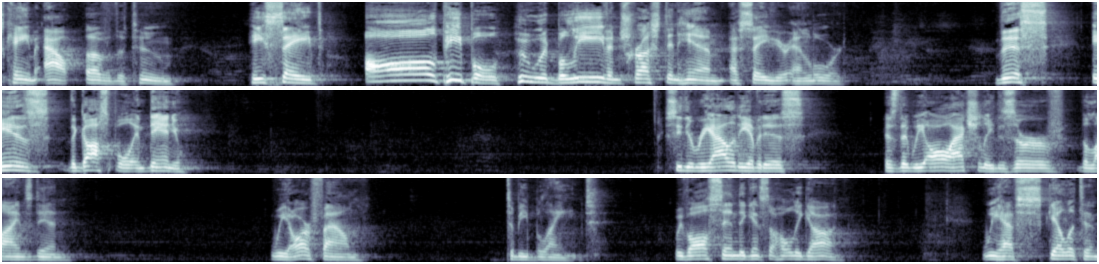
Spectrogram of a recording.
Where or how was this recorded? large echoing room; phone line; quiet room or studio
large echoing room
